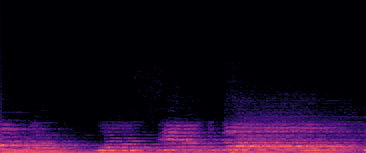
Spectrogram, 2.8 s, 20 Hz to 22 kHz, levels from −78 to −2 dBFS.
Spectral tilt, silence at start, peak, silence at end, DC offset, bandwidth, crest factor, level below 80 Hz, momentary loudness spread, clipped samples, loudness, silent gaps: -6.5 dB/octave; 0 s; -14 dBFS; 0 s; under 0.1%; 12.5 kHz; 14 dB; -44 dBFS; 6 LU; under 0.1%; -29 LUFS; none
